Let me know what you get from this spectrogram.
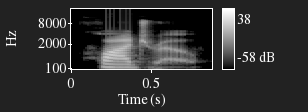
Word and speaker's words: QDRO: And of course, the acronym is QDRO, but it's pronounced quadro.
